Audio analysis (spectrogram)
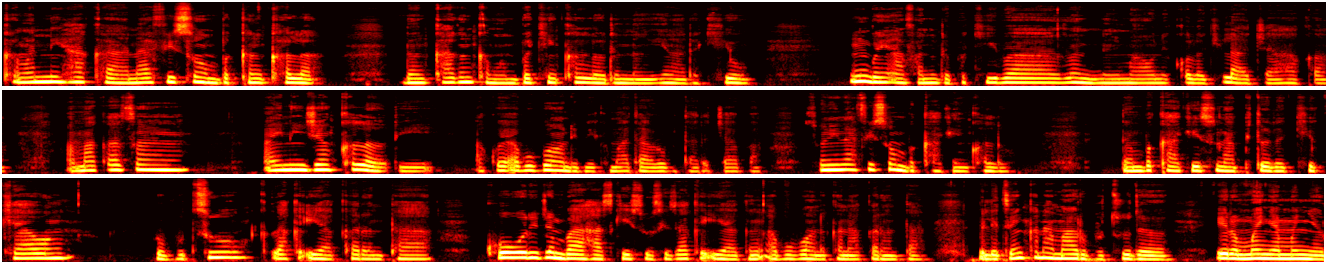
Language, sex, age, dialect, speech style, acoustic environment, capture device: Hausa, female, 25-34, Nigeria - Nigerian Standard, happy; relaxed; excited; focused, silence, mobile / Linux / Chrome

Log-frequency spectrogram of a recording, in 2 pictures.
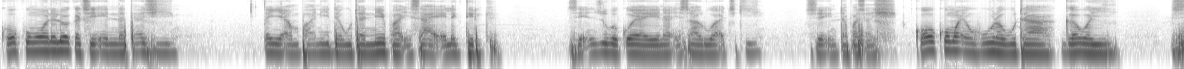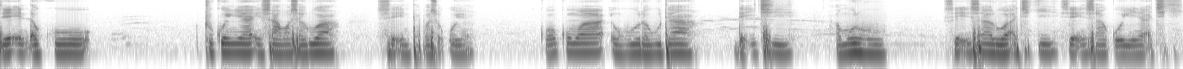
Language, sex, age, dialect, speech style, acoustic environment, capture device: Hausa, male, 25-34, Nigeria - Kano, happy; relaxed; focused, silence, mobile / Linux / Chrome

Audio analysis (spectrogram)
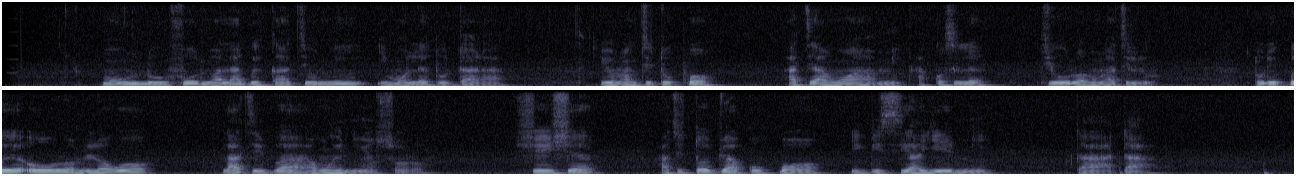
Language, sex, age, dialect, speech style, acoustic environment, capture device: Yoruba, male, 35-44, Nigeria - Lagos Yoruba, happy, silence; nature, desktop / Windows / Chrome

